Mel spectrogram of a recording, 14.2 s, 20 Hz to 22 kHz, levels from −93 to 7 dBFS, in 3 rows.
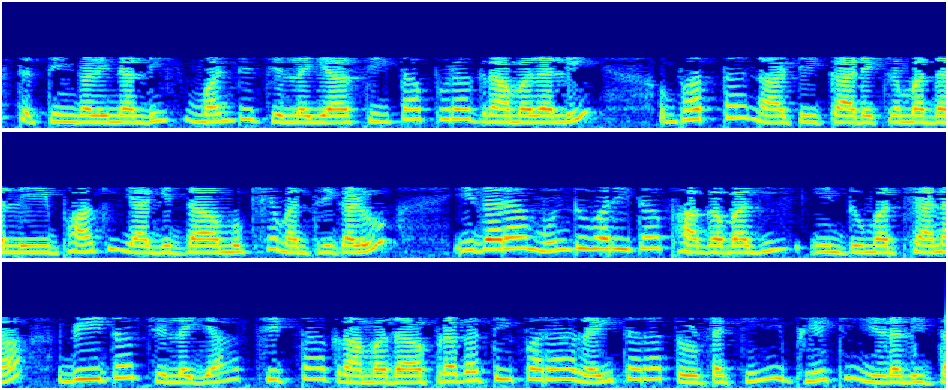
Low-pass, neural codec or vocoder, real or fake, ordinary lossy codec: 3.6 kHz; none; real; none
